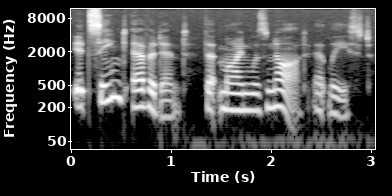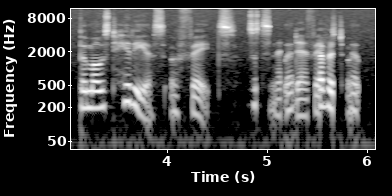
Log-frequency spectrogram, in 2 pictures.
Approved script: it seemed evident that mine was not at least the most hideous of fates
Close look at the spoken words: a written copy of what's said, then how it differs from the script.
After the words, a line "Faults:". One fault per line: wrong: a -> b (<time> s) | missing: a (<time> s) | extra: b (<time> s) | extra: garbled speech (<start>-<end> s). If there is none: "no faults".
it seemed evident that mine was not at least the most hideous of fates [garbled]
Faults:
extra: garbled speech (4.8-5.9 s)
